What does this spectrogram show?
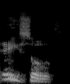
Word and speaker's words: Esau: and and Jacob and Esau yes Jacob and Asos that's how they say it didn't say Esau let's say Asos Asos and then they'll say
